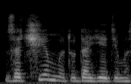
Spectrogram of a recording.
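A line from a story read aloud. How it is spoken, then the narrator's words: Frightened question. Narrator (Russian): испуганно спросил я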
